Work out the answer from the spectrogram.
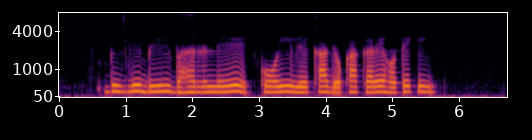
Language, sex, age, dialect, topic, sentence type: Magahi, female, 18-24, Northeastern/Surjapuri, banking, question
